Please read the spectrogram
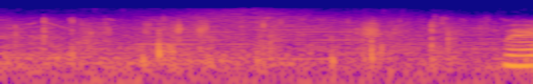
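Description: Low background noise with a few faint, irregular ticks and taps, then a woman begins speaking near the end.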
